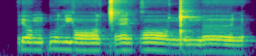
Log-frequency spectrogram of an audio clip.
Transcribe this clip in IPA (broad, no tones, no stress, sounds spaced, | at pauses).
ɾʲ ɔː ŋ ɓ u l j ɔː l ɡ͡ǀ ɛː l ɡ ɔː ŋ͡ǃ ʊ ŋ əː l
